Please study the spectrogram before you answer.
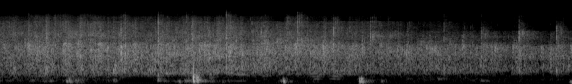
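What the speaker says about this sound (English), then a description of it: "So please, can we have applause for my friend?" An audience at a fireside chat event with Ferrari's CEO bursts into sustained applause, a dense wash of clapping with a few heavier thumps close by, holding fairly even throughout.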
